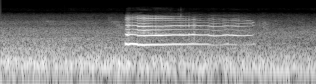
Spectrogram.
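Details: Black female cat with a tiny tail in Japan meowing for affection: one clear, drawn-out meow lasting about a second, steady then slightly falling at the end, over a low background hiss.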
